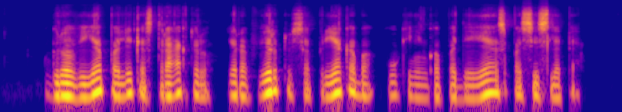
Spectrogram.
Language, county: Lithuanian, Klaipėda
